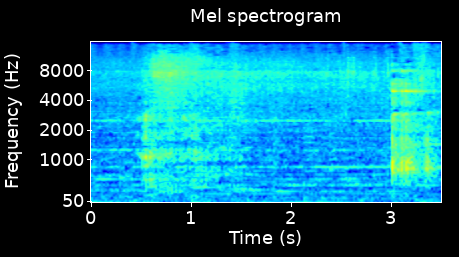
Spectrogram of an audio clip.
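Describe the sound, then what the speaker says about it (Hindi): Spice masala for Turkish-style lobia roasts in a pan with a low, steady sizzle, marked by two short bursts of stirring scrapes near the start and end, close and fairly quiet without speech. "इस मसाले को हम भून लेंगे"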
